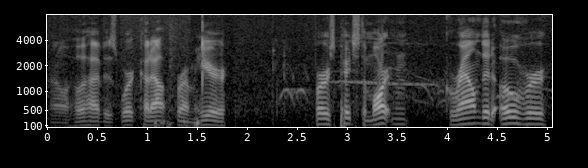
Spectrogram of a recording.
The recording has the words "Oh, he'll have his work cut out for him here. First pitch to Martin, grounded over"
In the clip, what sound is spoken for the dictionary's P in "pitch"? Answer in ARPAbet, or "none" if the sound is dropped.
P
